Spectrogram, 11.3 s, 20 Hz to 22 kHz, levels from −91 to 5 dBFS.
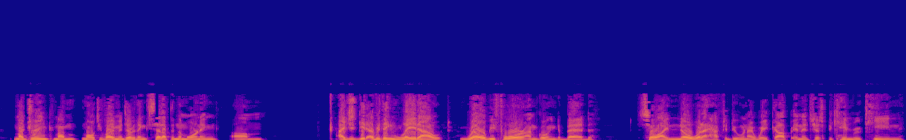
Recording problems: distortion; slight; 6% of the sound clipped
garbled, watery; slightly; nothing above 6.5 kHz

